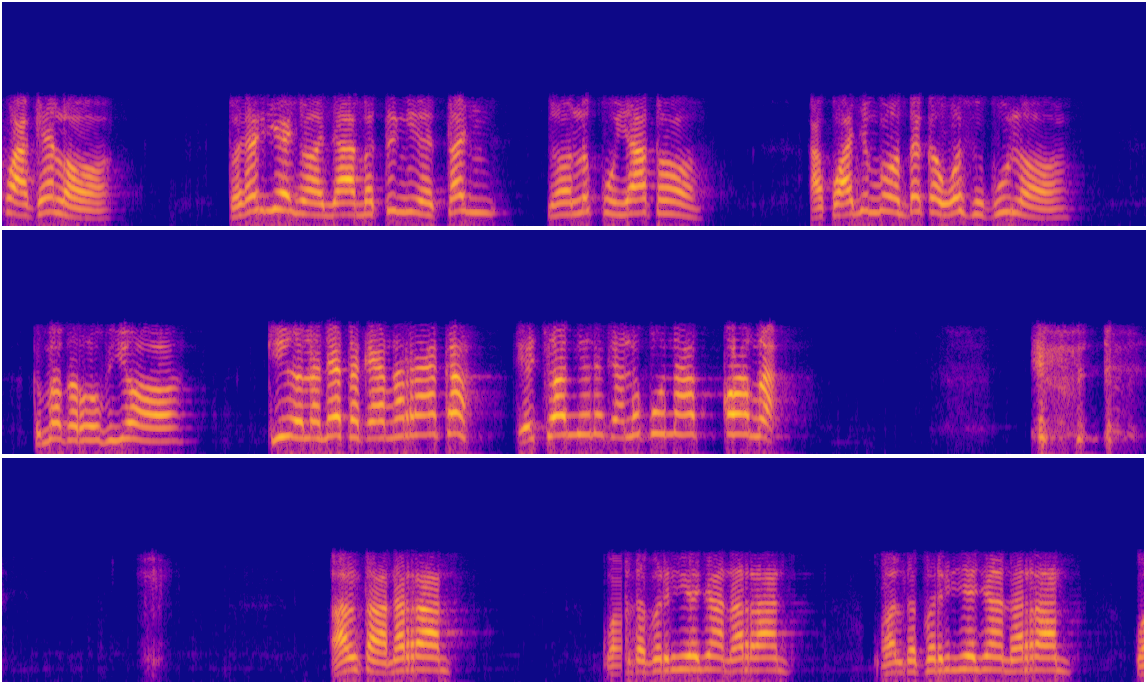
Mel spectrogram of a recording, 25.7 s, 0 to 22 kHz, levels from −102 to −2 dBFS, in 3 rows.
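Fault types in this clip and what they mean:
G.723.1 codec: a low-rate telephony codec, here around 6.3 kbit/s, squeezing the speech into a 200 Hz to 3.6 kHz band in 30 ms frames. Heavy damage throughout: the speech sounds muffled and hoarse, with consonants smeared and indistinct.
VoIP packet loss concealed by the speech codec: lost packets were filled by extrapolating the previous frame's pitch and filter at falling gain. Single 30 ms losses near 1.79, 17.84 and 23.72 s, and a 90 ms loss at 21.74 s, each come through as brief buzzy or noisy smearing.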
